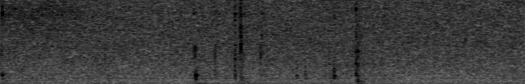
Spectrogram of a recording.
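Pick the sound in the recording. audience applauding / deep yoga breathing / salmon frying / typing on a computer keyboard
typing on a computer keyboard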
